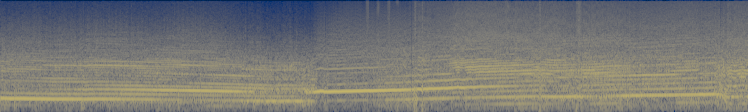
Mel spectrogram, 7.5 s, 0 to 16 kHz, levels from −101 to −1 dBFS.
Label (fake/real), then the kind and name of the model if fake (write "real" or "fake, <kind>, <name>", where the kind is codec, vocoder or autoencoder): real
